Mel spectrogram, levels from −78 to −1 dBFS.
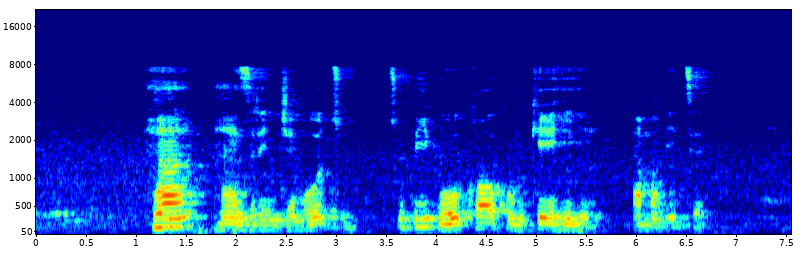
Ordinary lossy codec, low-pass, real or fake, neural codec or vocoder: none; none; real; none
